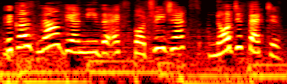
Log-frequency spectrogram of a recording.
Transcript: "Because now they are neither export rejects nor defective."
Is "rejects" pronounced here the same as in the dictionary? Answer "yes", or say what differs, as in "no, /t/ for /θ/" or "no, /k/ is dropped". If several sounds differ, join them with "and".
yes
